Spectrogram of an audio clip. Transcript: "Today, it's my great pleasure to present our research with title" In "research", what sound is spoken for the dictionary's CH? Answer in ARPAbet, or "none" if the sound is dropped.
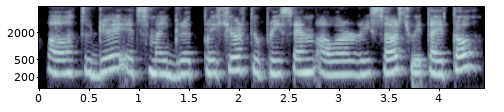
CH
